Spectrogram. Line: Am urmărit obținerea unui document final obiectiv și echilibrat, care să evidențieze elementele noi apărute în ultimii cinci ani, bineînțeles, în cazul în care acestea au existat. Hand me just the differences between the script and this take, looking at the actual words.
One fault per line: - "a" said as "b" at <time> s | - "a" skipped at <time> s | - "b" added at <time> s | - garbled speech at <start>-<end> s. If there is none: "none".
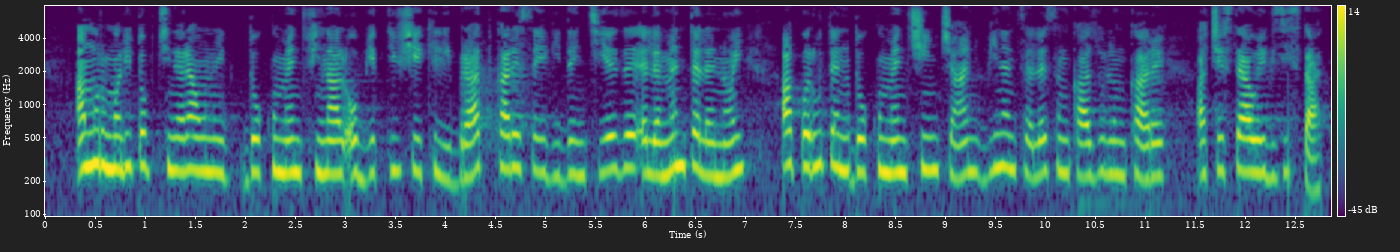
- "ultimii" said as "document" at 8.1 s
